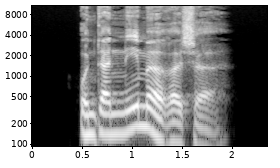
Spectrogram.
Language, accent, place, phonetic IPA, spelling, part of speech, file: German, Germany, Berlin, [ʊntɐˈneːməʁɪʃə], unternehmerische, adjective, De-unternehmerische.ogg
- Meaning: inflection of unternehmerisch: 1. strong/mixed nominative/accusative feminine singular 2. strong nominative/accusative plural 3. weak nominative all-gender singular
